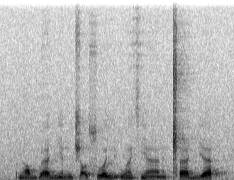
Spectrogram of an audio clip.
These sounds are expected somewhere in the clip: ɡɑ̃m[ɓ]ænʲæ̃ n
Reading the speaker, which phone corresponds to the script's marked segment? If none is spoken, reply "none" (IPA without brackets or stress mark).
b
